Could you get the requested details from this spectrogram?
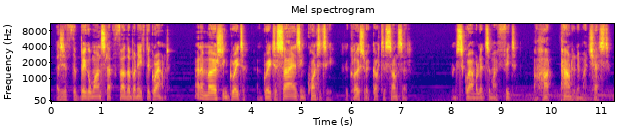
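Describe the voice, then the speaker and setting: A man's voice: sits low, slightly rough. A man narrating a first-person horror story in a dramatic, suspenseful way. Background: soft background music.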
